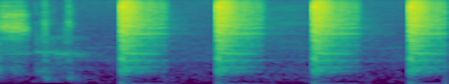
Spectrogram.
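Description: Rough open hi-hat sample from a house track, played alone, three hits about half a second apart, each fading out quickly. The hat's lowest frequencies are cut and much of its mids are left in, so it sounds big and solid.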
